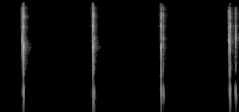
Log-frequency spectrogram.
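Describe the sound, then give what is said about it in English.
Four sharp finger snaps land at a steady pace about a second apart, the last two sounding slightly doubled, with silence between them and no talking. The snapping is the first ingredient of a 'musical salad' rhythm activity. “The first ingredient will be snapping your fingers.”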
